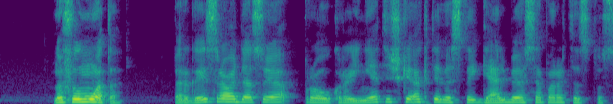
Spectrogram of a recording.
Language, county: Lithuanian, Vilnius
